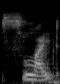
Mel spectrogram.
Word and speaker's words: slight: this word is going to rhyme with night and fright and sight so the word is slight i hear that blend sl consonant blend igh for the long i sound ending in the t the t sound uh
